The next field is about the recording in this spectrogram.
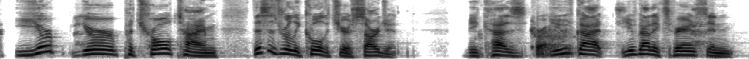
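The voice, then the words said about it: Deep, congested voice. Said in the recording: “I got a cold about almost 2 weeks ago ... it just lingers ... my radio voice that you hear right now is it's just because of the cold ... clearing the throat”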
